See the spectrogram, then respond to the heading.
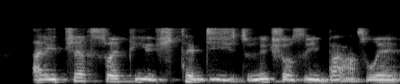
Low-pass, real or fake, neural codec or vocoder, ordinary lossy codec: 5.4 kHz; fake; codec, 44.1 kHz, 2.6 kbps, SNAC; none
